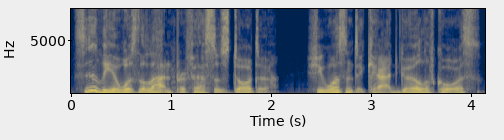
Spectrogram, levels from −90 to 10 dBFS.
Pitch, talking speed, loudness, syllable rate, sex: 145 Hz, 190 wpm, -17 LUFS, 5.1 syllables/s, male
